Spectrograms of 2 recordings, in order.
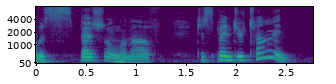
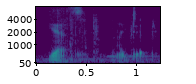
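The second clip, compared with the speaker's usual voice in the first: whisper; 18 dB quieter than usual. Acted. Whispered admission.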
